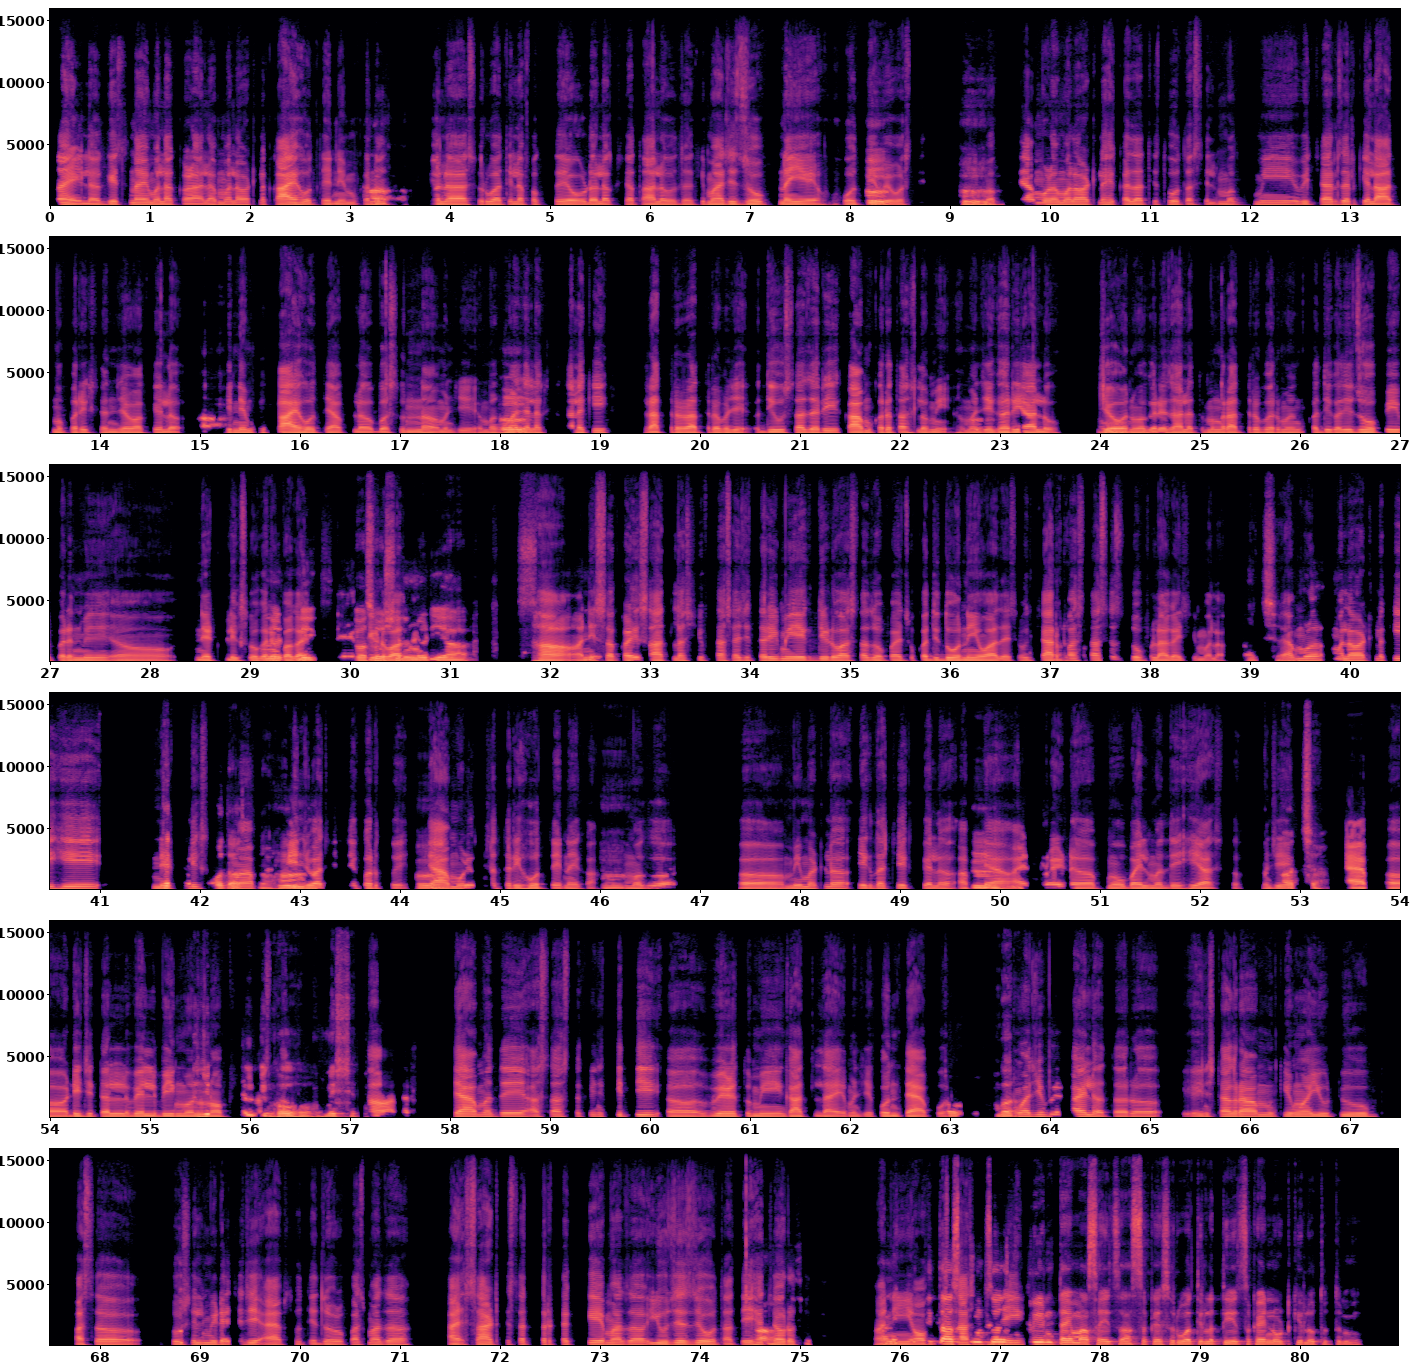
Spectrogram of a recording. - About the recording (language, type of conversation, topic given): Marathi, podcast, टिकटॉक आणि यूट्यूबवर सलग व्हिडिओ पाहत राहिल्यामुळे तुमचा दिवस कसा निघून जातो, असं तुम्हाला वाटतं?
- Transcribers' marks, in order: static; distorted speech; chuckle; other noise; in English: "बिंज वॉचिंग"; in English: "चेक"; tapping; in English: "डिजिटल वेलबीइंग"; in English: "डिजिटल वेलबीइंग"; in English: "युसेज"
